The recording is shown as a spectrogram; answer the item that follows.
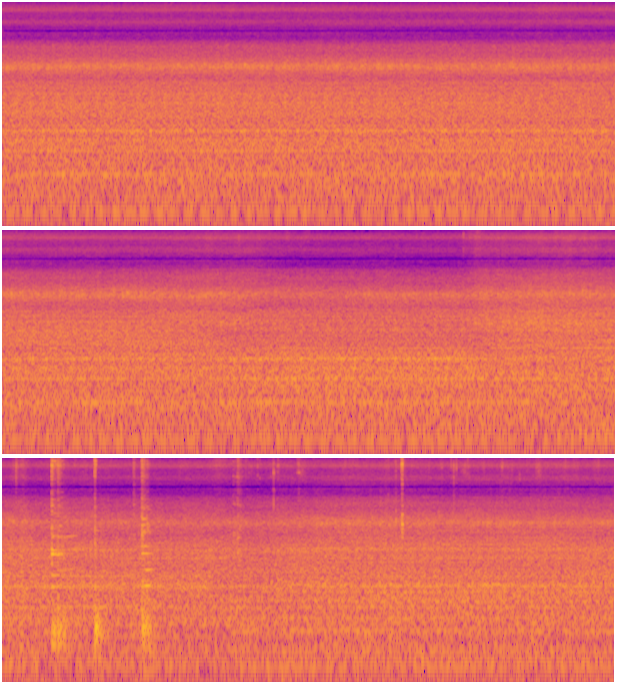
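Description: A heavy truck's diesel engine idling steadily under the even hiss of a handheld propane torch thawing an iced-up air-hose fitting. Three short clicks come about two-thirds of the way through.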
